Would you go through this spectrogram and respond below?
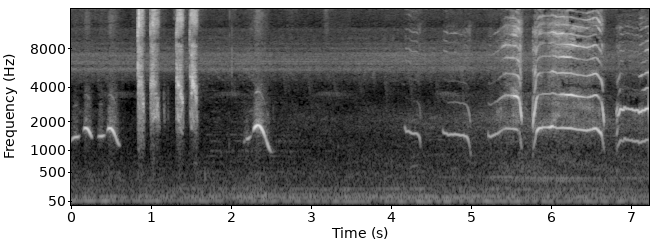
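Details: A homeless dog whimpering as if asking for help: sparse high, thin whines that bend downward, a few short clicks, then a run of sustained whines with slight falling ends, over a low steady background hum.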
